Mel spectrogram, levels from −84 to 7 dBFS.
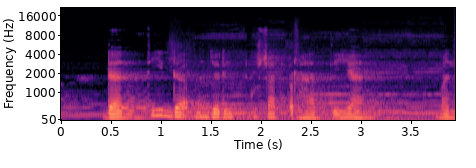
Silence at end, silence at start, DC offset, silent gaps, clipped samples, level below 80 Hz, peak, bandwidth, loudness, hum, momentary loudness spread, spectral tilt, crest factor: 0 s; 0 s; under 0.1%; none; under 0.1%; -44 dBFS; -2 dBFS; 10.5 kHz; -22 LUFS; none; 14 LU; -8 dB/octave; 20 dB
